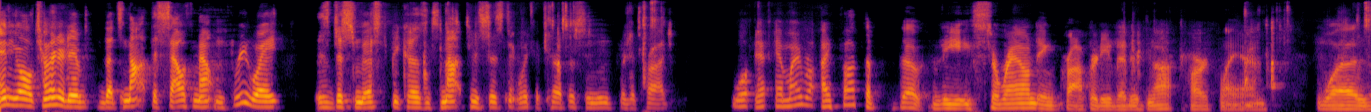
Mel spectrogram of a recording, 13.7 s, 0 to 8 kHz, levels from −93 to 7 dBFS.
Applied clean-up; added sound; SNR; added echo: neural mask model Resemble Enhance denoiser.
